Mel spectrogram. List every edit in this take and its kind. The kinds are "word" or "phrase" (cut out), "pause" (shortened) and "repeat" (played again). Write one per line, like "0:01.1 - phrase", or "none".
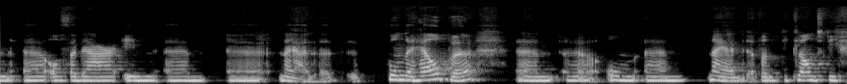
none

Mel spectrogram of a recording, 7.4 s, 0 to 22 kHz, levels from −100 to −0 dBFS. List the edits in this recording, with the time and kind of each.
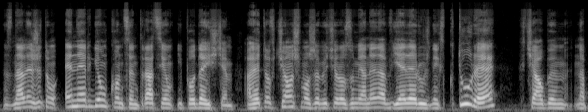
0:03.0 - pause
0:05.5 - word

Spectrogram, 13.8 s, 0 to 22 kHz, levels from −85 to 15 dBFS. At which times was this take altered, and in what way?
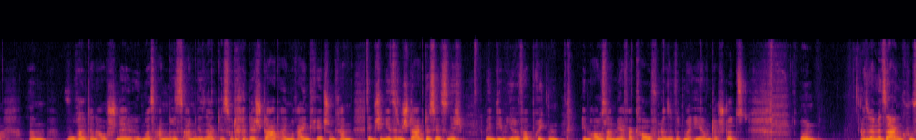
0:06.4 - word

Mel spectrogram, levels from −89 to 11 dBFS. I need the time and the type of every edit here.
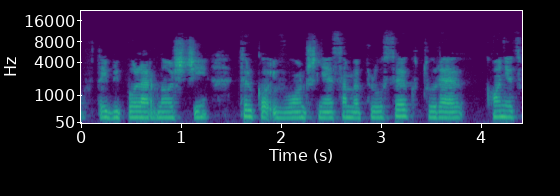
none

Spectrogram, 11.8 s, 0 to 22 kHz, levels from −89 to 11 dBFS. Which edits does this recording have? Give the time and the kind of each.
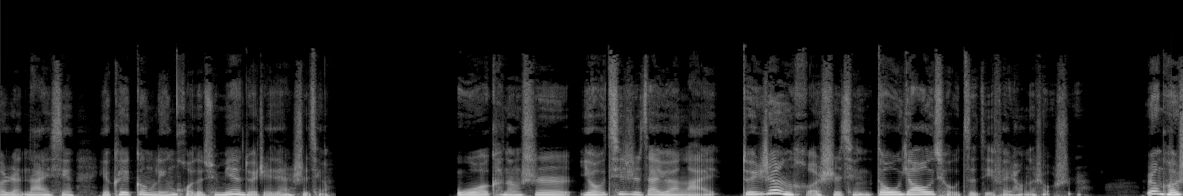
none

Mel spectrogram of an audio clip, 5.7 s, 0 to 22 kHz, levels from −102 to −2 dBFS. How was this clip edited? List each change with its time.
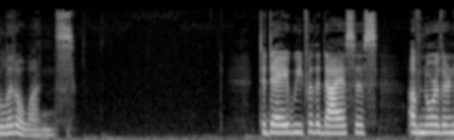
0:03.8 - word

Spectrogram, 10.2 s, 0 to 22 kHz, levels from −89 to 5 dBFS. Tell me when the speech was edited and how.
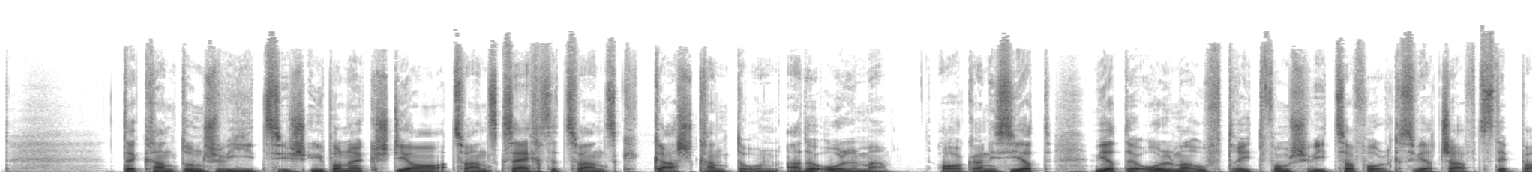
0:03.0 - word

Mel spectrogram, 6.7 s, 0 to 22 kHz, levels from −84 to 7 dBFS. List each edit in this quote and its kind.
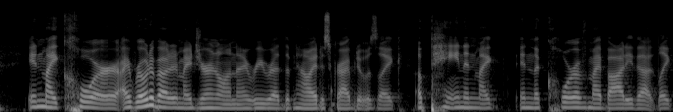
0:02.9 - phrase
0:04.1 - pause

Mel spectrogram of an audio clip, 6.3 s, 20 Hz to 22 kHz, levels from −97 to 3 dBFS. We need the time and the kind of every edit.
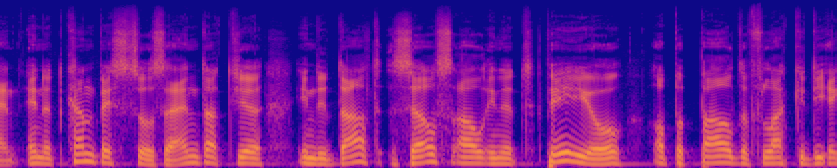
0:04.0 - pause

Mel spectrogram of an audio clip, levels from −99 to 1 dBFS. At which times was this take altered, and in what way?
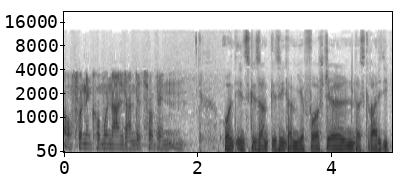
none

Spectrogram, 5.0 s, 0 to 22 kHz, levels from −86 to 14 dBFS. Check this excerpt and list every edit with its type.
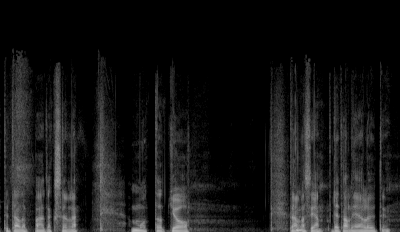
0:02.1 - word

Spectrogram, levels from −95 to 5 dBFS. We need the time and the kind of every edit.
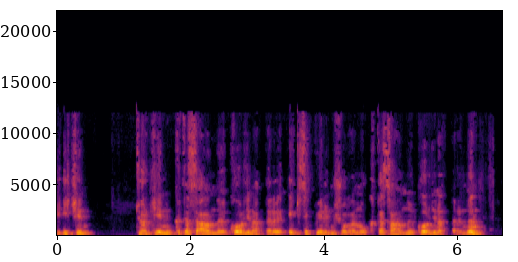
none

